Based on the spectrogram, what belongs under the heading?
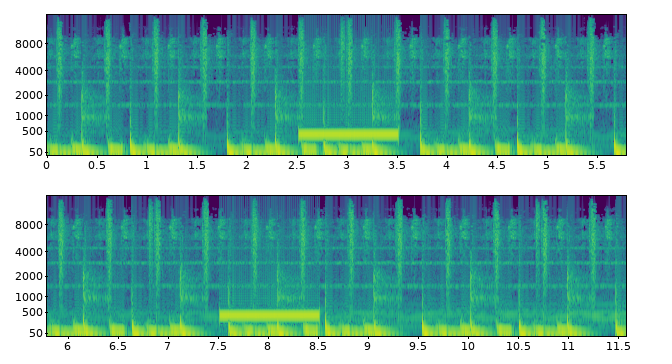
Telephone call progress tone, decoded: ringback tone

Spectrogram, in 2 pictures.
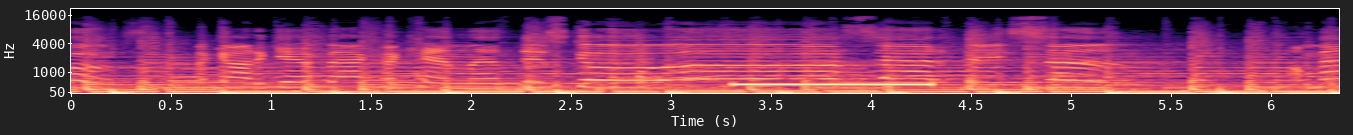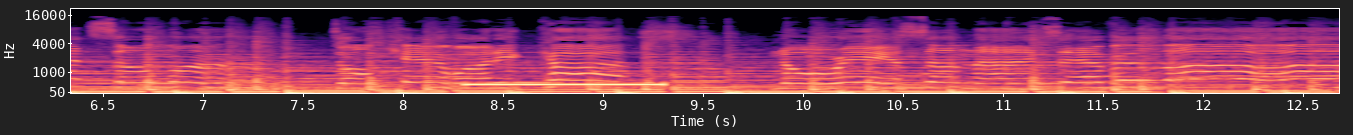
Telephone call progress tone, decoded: ringback tone

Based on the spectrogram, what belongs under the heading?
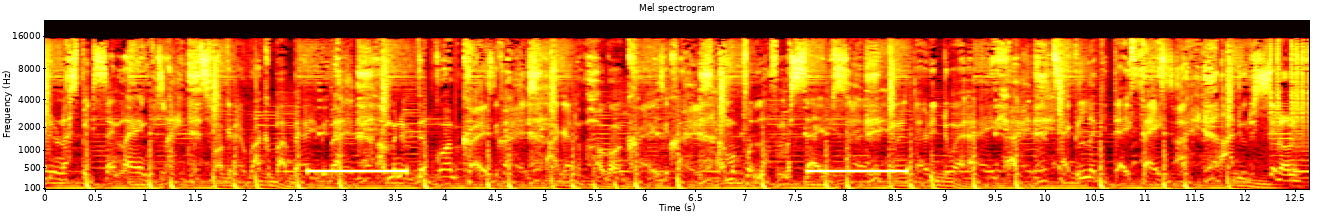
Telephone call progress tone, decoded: ringback tone

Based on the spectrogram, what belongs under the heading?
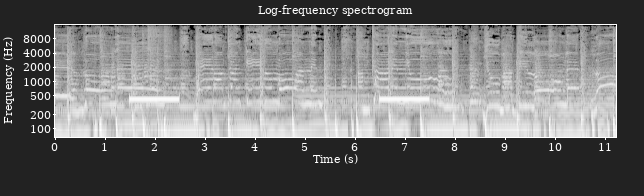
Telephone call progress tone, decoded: ringback tone

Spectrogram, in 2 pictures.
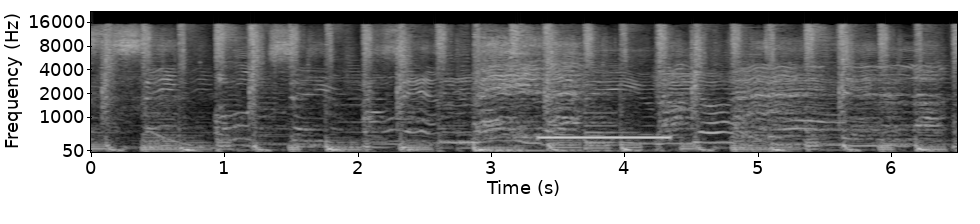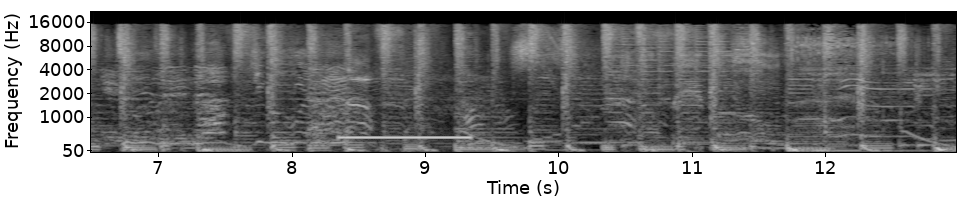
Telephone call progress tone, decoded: ringback tone

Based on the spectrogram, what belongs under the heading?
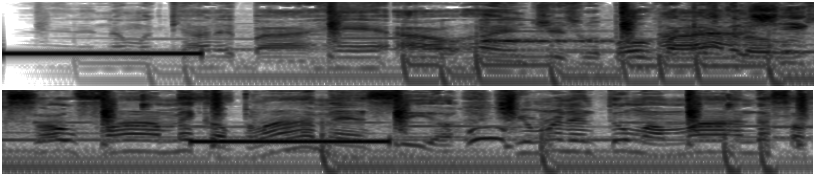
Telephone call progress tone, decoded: ringback tone

